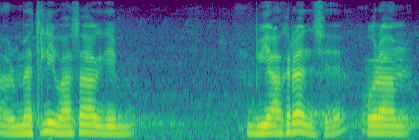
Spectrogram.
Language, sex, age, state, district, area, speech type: Maithili, male, 18-30, Bihar, Begusarai, rural, spontaneous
